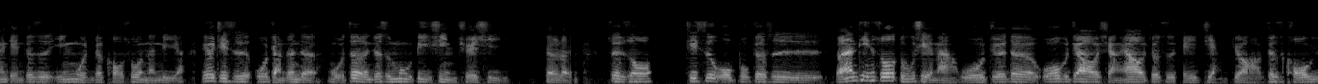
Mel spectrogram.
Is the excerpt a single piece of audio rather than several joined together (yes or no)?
no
